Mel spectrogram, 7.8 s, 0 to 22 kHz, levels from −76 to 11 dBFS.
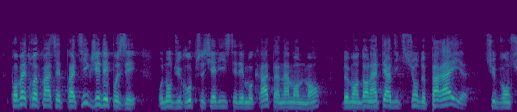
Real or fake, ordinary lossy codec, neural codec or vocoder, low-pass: real; none; none; 7.2 kHz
